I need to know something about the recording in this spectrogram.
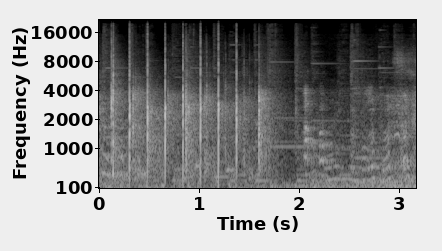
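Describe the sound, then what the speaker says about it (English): A softball team claps in unison on a count of three, about nine sharp, evenly spaced claps that speed up slightly, then scattered chuckles and low chatter. "All right, everybody on 3 clap."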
